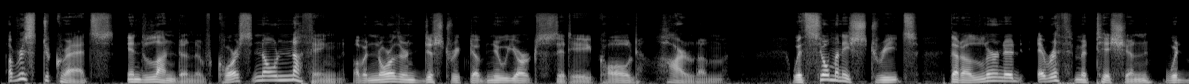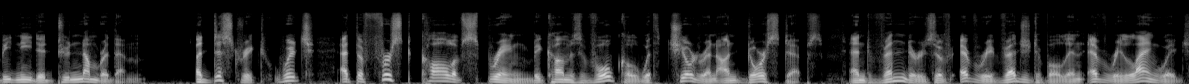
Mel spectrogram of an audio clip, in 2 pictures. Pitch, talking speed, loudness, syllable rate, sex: 110 Hz, 140 wpm, -21 LUFS, 4.2 syllables/s, male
